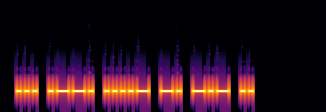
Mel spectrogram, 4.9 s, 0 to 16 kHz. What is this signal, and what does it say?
Morse code, heard as a keyed tone, about 20 wpm, 700 Hz. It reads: SP4NKI
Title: DXCC-100 Call Signs - 6 Characters - Repeated 2x - 20wpm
